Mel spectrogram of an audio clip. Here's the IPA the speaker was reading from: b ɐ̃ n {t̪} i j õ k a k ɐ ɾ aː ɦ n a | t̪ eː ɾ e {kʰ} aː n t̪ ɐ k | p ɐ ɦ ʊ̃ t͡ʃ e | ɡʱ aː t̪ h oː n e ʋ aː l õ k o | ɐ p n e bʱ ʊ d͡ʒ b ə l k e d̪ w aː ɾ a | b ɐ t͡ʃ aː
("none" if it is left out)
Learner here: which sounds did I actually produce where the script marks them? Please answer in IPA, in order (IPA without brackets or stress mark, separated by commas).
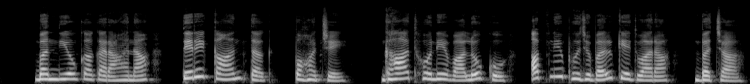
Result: d̪, k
